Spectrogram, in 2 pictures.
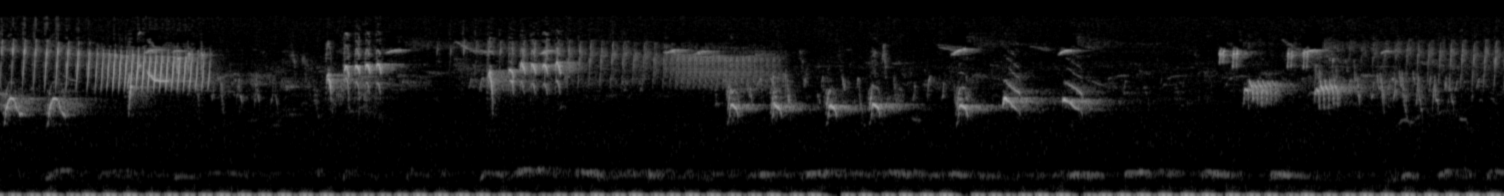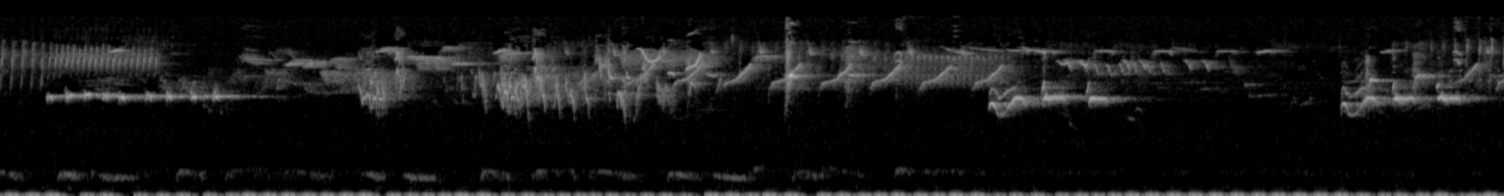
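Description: Birdsong: several small birds chirping and trilling in quick, overlapping phrases, with a fainter lower repeated call underneath for most of the time.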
